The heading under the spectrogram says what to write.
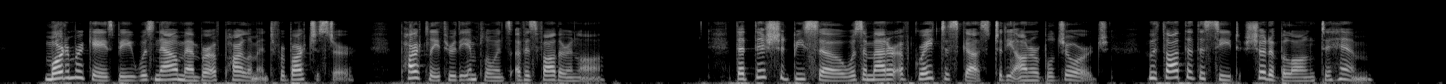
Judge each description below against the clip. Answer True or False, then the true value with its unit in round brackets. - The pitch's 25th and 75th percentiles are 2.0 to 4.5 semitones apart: False (5.1 semitones)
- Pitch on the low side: False (215 Hz)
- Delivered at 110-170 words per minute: False (180 wpm)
